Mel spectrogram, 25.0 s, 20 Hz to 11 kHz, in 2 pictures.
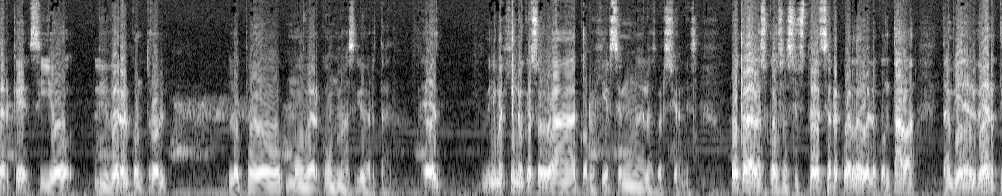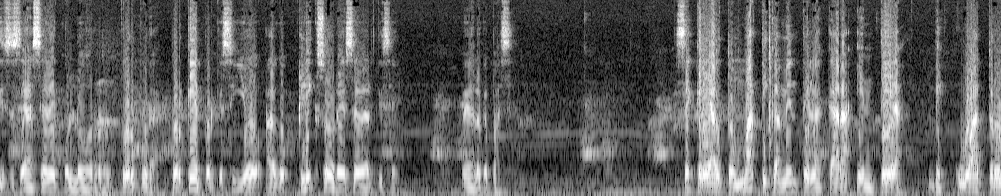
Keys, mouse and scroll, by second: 5.8-6.3 scroll down 2, 6.6 shift+middle click, 7.6-8.0 shift+scroll up 3, 8.2-8.8 scroll down 2, 9.5 shift+middle click, 16.3-20.0 drag, 21.4-22.6 shift+middle drag, 23.4-25.0 drag.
